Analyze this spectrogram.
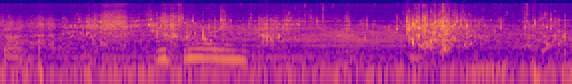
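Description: A fish splashes away through shallow water.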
